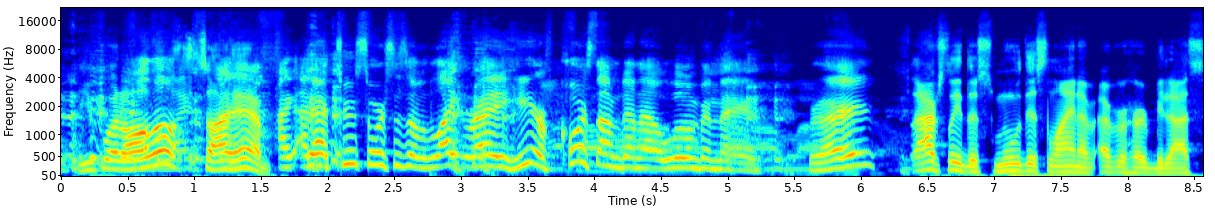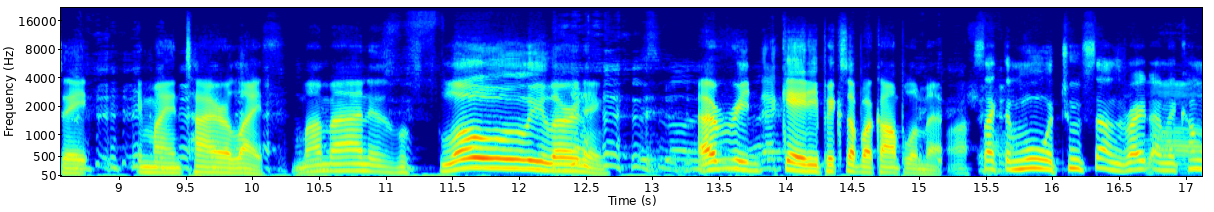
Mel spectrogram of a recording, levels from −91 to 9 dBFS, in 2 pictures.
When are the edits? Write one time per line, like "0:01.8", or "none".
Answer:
0:06.4
0:10.2
0:15.2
